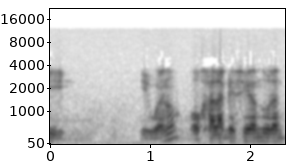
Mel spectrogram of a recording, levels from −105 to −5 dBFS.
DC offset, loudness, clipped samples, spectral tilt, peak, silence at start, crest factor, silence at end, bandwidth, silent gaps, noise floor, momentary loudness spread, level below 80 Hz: under 0.1%; -31 LUFS; under 0.1%; -5.5 dB/octave; -12 dBFS; 0 s; 20 dB; 0 s; 12 kHz; none; -64 dBFS; 16 LU; -70 dBFS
